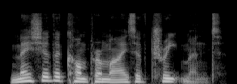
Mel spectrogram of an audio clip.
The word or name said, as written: measure the compromise of treatment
